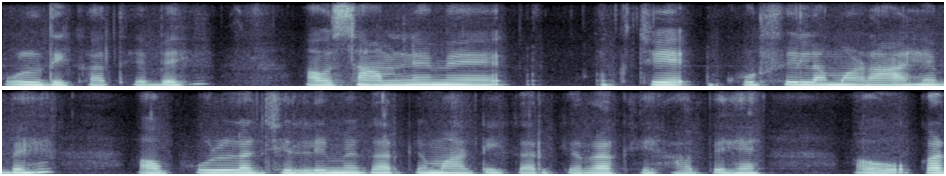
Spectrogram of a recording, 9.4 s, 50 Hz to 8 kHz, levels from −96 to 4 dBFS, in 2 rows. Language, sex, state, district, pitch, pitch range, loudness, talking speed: Chhattisgarhi, female, Chhattisgarh, Rajnandgaon, 215 Hz, 210-225 Hz, -16 LUFS, 165 wpm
